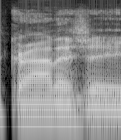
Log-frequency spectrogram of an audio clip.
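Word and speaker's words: Chronister: And they couldn't pronounce Kronister. They're like, I go, "It's Kronister. You should probably learn how to say it first, you dumb asses."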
